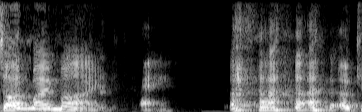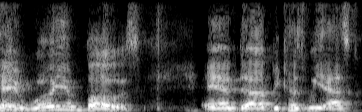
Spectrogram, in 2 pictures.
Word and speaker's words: Boos: your last name oh great question so it's pronounced bows like the speakers bows because i want to say booze but you can tell that's what's on my mind okay william bose and uh because we asked all of our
